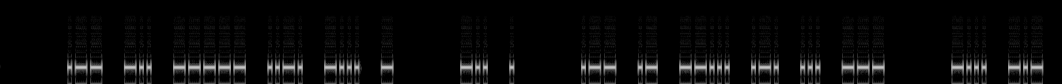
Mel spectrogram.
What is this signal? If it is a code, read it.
Morse code, heard as a keyed tone, about 32 wpm, spaced as for 23 wpm, 800 Hz. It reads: WD0FBT DE WA7RSO BK
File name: (spaced) / QSOs Spaced-mp3s / WD0FBT @30 sp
